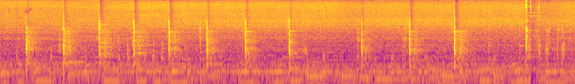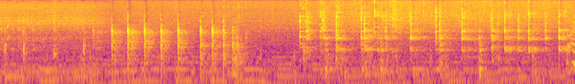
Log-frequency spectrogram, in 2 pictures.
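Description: Onions fry in a pan toward golden brown, a steady sizzle under repeated sharp clacks of a utensil stirring against the pan, spaced at first and then coming in fast, dense bursts.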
